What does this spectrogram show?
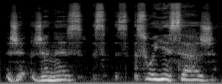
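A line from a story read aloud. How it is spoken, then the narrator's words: Pleading simpleton. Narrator (French): supplia l'innocent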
